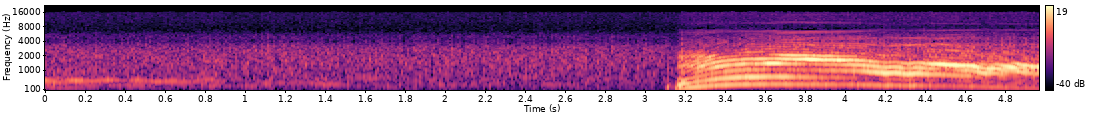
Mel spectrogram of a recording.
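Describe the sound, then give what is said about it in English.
During a Chinese language lesson, after three seconds of low steady hiss, a person breaks into a loud, sustained voiced whine that swoops upward and then holds a bright, buzzing pitch, imitating an airplane. “You know, it's proven that making airplane noises doesn't help you learn languages.”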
